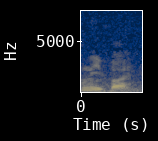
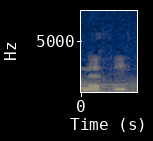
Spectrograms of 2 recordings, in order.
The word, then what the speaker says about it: Nephi: say it so yep it's nephi is that something that gets mispronounced a lot yeah a lot of people go with neffy yeah kind of roll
